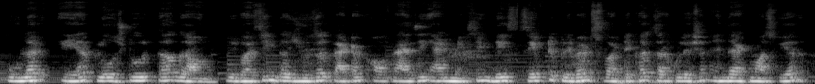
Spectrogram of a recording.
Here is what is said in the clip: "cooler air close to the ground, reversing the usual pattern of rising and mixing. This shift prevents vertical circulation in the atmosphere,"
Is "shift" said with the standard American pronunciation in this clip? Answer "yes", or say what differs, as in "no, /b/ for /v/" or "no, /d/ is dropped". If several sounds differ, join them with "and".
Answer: no, /s/ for /ʃ/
